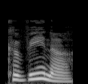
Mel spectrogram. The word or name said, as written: kevina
